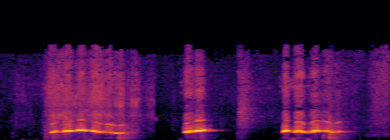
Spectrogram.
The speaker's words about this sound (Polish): Ja uciekam. Pan tu będzie gwizdał. Zapewne.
